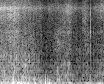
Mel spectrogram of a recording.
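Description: Rustling and handling noise as the camera brushes against a camouflage jacket, with low rumbling bumps.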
